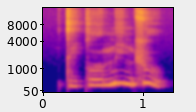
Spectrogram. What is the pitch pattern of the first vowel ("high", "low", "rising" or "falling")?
low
